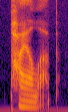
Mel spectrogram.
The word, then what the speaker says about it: pile up: Pile ends with an L. Pile up. Connect them.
